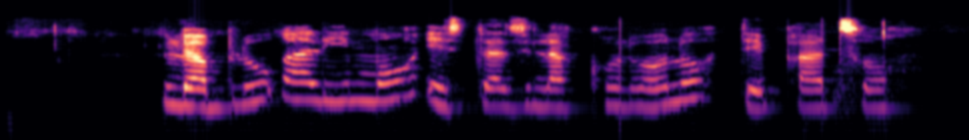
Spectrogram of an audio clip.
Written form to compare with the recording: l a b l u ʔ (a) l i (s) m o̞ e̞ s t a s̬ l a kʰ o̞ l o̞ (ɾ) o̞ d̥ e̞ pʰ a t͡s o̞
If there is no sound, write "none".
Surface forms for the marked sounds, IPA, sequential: a, none, l

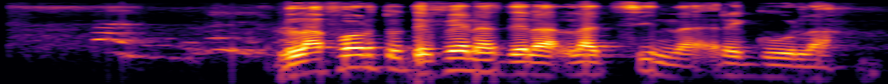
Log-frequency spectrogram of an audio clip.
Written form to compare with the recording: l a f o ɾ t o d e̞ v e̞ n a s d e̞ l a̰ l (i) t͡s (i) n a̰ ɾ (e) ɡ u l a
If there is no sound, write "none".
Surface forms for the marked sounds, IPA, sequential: a, i, e

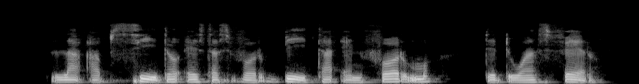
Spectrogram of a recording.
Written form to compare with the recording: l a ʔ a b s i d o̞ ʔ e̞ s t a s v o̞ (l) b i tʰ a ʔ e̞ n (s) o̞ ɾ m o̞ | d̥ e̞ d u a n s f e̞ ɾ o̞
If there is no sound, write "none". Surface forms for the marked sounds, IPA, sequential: ɾ, f

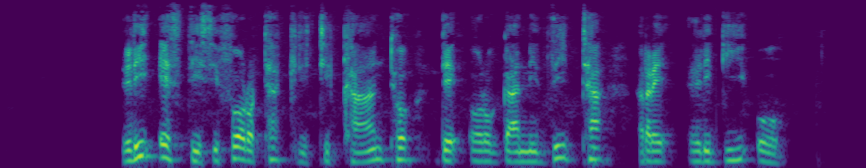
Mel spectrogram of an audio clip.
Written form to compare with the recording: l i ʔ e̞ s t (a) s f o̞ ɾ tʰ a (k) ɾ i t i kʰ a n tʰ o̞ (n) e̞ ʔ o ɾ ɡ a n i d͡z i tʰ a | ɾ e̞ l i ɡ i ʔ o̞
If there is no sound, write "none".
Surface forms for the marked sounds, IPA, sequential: i, k, d

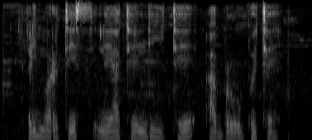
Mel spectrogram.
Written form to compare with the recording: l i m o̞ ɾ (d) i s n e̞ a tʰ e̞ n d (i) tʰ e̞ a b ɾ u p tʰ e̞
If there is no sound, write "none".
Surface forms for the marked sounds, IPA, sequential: t, i

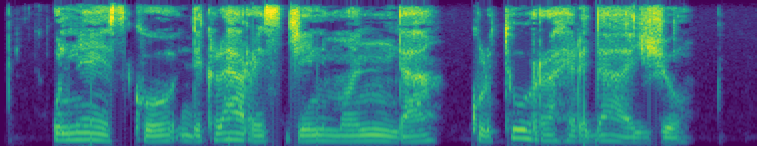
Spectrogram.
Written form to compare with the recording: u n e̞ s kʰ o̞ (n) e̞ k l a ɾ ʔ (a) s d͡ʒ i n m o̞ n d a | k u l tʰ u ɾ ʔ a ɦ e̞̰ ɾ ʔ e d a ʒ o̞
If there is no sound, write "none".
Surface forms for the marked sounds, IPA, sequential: d, i

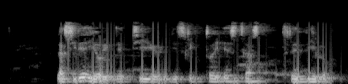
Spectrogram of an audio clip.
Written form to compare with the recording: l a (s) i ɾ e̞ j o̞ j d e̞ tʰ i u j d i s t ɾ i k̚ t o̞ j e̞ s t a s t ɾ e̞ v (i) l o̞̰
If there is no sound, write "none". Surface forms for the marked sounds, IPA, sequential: s, i

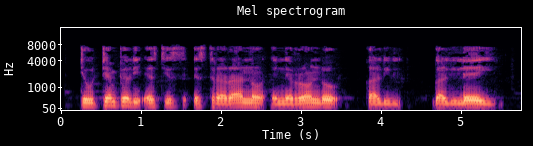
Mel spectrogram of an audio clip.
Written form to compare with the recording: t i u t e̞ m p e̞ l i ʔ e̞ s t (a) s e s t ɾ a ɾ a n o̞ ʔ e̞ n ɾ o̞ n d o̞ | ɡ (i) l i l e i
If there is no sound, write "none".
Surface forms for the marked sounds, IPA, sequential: i, a

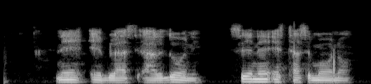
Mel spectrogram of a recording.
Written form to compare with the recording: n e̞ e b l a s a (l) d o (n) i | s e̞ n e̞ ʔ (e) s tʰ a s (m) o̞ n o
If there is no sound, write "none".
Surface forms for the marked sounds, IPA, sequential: l, n, e, m

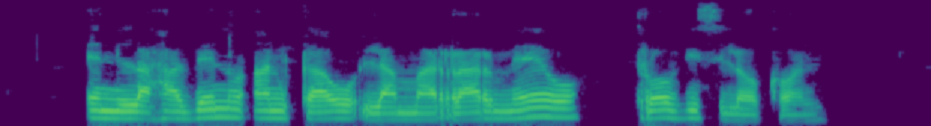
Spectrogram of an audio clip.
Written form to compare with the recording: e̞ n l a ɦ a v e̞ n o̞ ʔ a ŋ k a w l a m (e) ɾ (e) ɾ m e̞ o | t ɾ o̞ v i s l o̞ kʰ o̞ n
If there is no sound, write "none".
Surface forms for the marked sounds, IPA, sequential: a, a

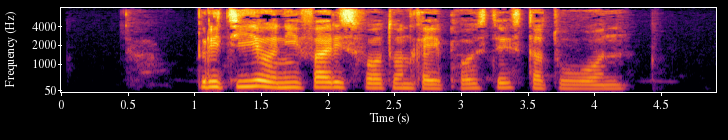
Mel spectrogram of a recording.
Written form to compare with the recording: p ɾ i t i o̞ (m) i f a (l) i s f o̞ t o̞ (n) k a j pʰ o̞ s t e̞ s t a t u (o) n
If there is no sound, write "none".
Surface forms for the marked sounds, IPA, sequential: n, ɾ, n, o

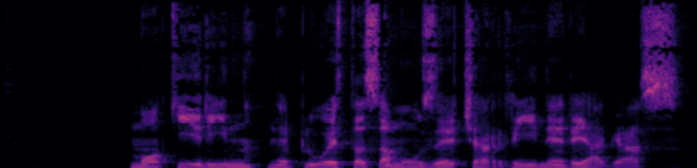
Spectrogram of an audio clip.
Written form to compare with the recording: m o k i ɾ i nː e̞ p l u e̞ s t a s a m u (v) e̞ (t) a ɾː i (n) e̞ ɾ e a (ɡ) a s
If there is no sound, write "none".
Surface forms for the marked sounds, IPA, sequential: z, t͡ʃ, n, ɡ

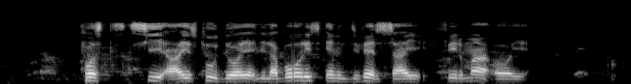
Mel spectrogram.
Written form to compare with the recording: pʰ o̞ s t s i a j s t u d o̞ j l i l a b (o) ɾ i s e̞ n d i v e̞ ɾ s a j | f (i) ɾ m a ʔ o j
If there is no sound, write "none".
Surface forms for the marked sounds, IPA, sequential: o, i

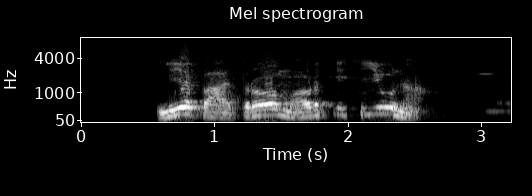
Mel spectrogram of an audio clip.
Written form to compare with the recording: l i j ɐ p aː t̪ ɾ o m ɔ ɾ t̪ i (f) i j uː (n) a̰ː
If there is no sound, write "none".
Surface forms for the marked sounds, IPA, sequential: s, n

